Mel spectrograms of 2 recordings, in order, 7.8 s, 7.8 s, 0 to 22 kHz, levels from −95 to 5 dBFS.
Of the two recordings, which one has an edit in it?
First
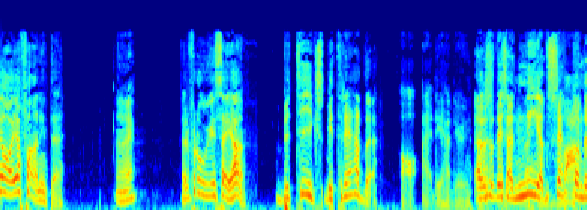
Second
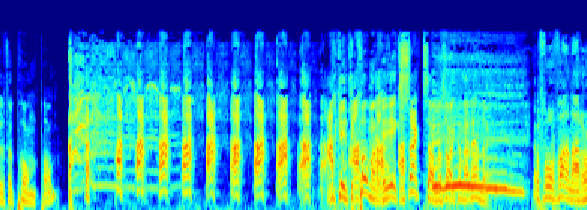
second; 2 cuts; at 5.0 s, 6.5 s

